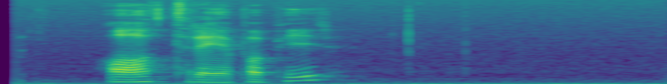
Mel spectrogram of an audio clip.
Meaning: A piece of paper in the standard A3 format
- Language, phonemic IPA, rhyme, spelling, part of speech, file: Norwegian Bokmål, /ˈɑːtreːpapiːr/, -iːr, A3-papir, noun, NB - Pronunciation of Norwegian Bokmål «A3-papir».ogg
